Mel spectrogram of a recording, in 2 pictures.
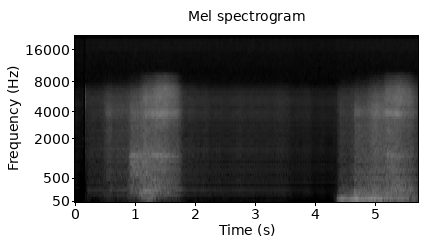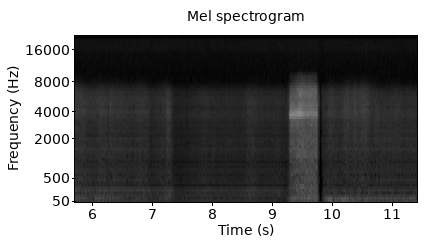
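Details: Snoring sound-effect recording: three loud, rough, rattling breath noises with quiet gaps between; hard snoring.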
